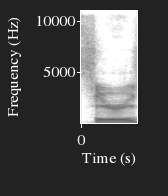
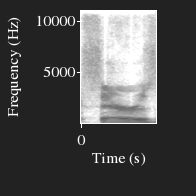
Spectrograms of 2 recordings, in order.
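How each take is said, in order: First: The first syllable sounds like 'seer'. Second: The first syllable sounds like 'say'. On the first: The speaker calls it right. "Dude, no, it's Series" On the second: The speaker calls it wrong. "He thought it was like Sayers"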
